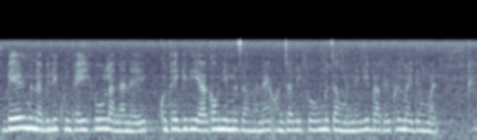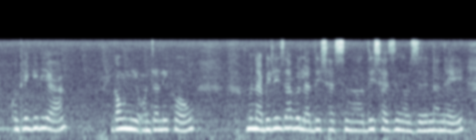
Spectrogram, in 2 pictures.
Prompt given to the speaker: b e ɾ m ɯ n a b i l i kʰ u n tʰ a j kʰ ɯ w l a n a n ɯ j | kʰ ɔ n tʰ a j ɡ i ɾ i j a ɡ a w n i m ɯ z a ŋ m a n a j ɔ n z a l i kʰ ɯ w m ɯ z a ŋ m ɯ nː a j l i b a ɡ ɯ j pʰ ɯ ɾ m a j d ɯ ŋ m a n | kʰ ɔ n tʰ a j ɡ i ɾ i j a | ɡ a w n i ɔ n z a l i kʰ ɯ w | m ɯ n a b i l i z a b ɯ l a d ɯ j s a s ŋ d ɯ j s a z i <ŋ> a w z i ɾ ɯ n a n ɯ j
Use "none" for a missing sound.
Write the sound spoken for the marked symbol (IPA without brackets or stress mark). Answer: ŋ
